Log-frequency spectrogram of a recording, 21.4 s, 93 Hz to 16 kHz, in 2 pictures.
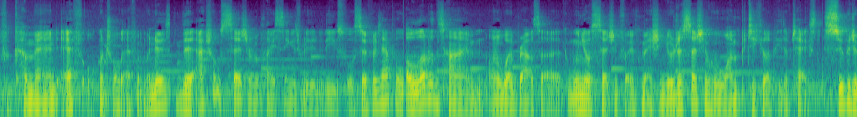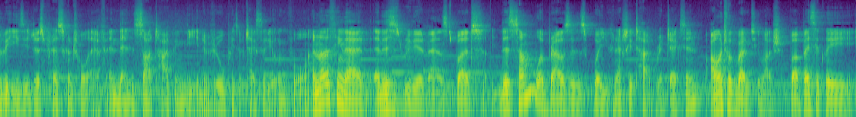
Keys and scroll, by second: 11.4 super+f, 11.6-12.6 typing, 12.9 Return.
